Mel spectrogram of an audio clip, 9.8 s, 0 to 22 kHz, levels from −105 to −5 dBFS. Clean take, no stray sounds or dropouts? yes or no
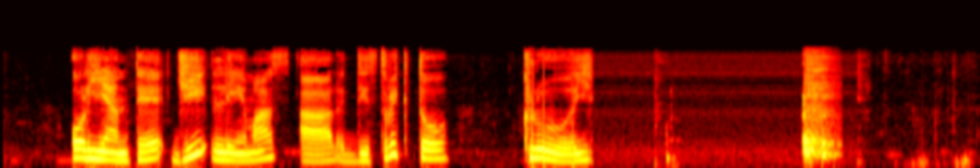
no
